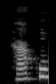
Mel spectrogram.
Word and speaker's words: hackle: Hackle or heck am I saying it wrong Hackle feathers I think it was living in h-a-c-k-l-e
